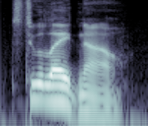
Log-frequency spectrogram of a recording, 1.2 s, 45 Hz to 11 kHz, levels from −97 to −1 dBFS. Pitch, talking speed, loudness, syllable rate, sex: 100 Hz, 195 wpm, -16 LUFS, 3.9 syllables/s, male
